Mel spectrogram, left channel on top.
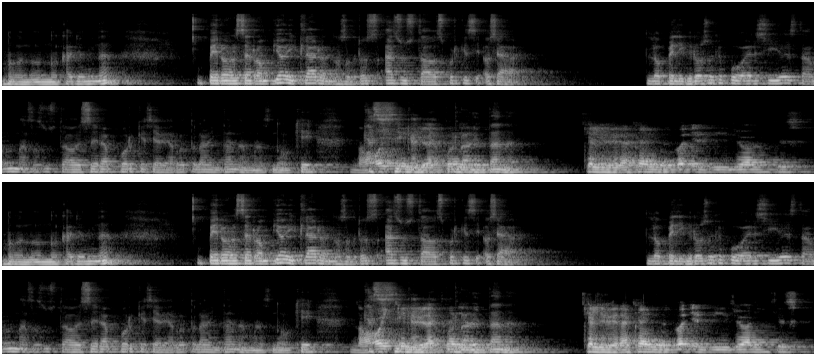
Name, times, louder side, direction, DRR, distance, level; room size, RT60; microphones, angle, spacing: voice 1, 0.0-1.6 2.0-5.2 6.4-13.3, equal, ahead, 6 dB, 0.3 m, -23 dB
voice 2, 11.6-12.9 13.9-16.1, right 3 dB, 50° right, 8 dB, 0.5 m, -20 dB
7.4 x 5.5 x 3.3 m, 0.98 s
head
